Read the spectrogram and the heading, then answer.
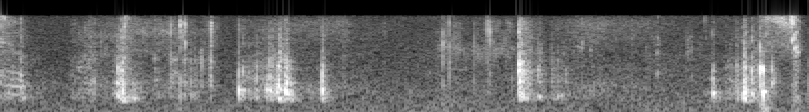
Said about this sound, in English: yeah, I don't know if you can hear me, but I'm emptying out the. We hear the baits hitting the totes right now.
